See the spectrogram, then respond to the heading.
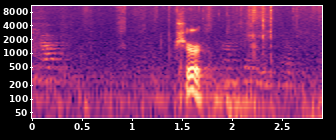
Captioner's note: woman off microphone interjects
